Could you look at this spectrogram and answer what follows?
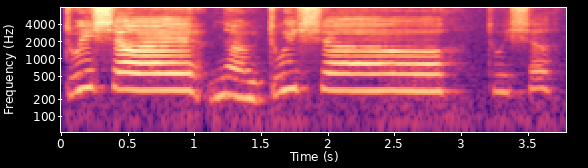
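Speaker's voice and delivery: labored Welsh practice, "dwi isio" drawn out; careful Welsh. Shown as a demonstration. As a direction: sound out "dwi isio" slowly, struggling. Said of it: "I can't say it".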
